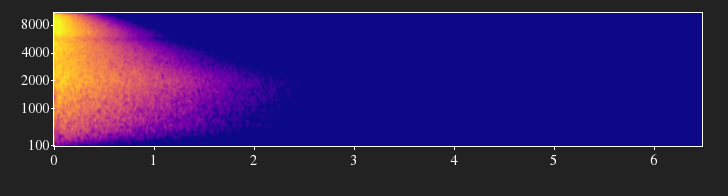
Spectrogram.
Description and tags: Spinnerij Grote ruimte ORTF wall centre-NORM 02-03
Old electric generator room out of use, recorded with a starterpistol recorded with Neumann KM84s in ORTF setup. Centre position.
